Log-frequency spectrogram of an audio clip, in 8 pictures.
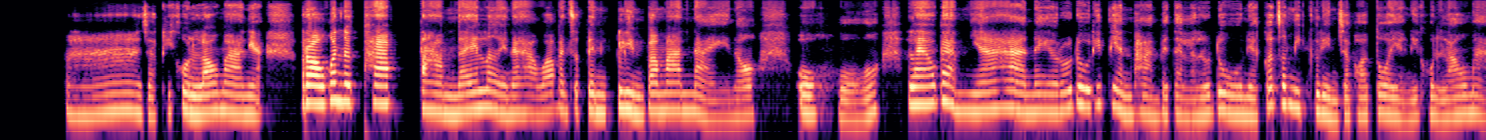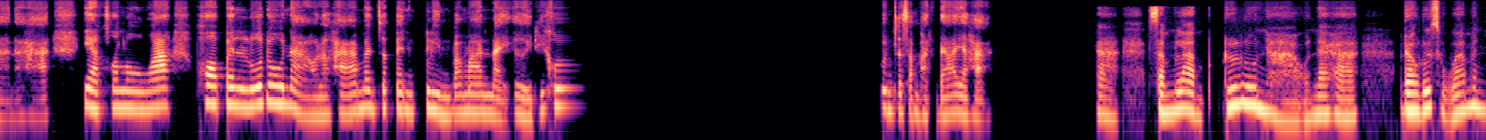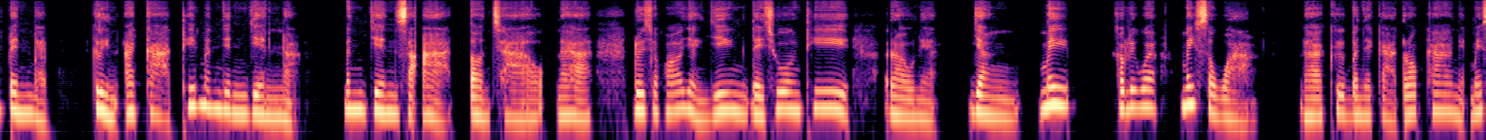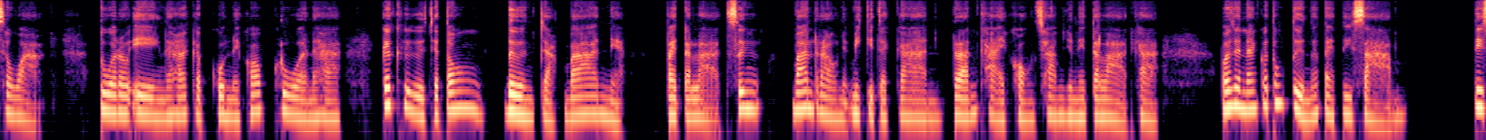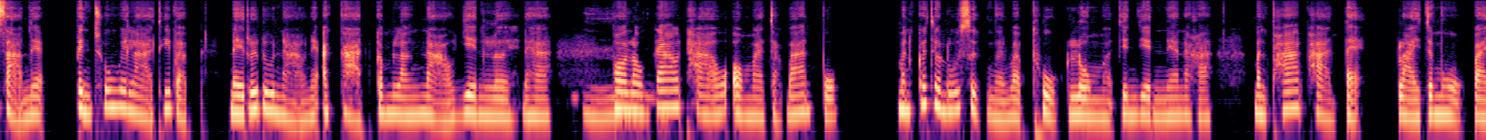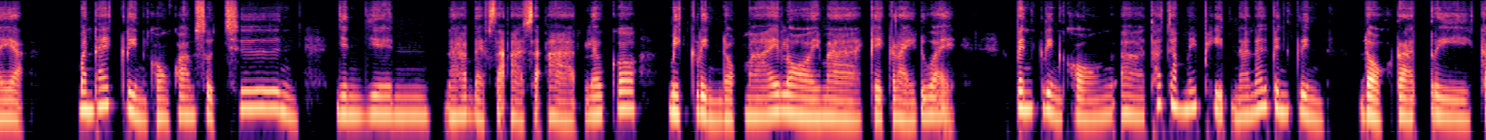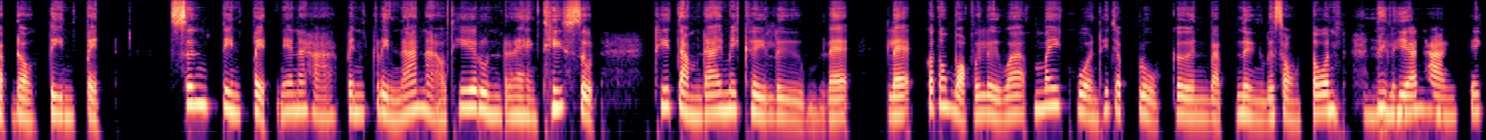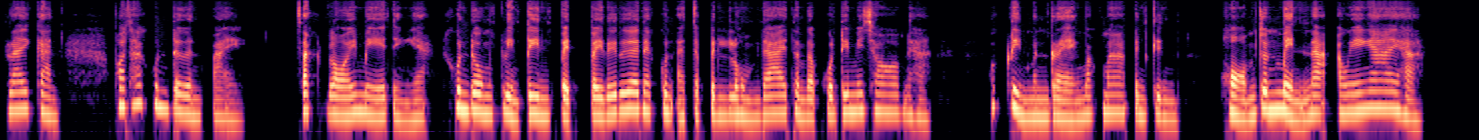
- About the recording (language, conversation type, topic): Thai, podcast, รู้สึกอย่างไรกับกลิ่นของแต่ละฤดู เช่น กลิ่นดินหลังฝน?
- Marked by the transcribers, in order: other background noise; tapping; laughing while speaking: "แรง"; laughing while speaking: "ต้น ใน"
